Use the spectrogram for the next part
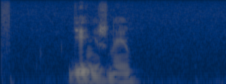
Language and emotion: Russian, neutral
